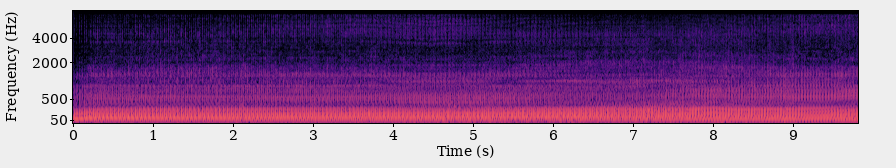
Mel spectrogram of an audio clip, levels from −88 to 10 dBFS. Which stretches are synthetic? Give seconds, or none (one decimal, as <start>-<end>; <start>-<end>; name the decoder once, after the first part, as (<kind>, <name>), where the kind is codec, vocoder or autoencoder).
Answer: 1.6-3.7 (vocoder, Vocos); 7.2-8.9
